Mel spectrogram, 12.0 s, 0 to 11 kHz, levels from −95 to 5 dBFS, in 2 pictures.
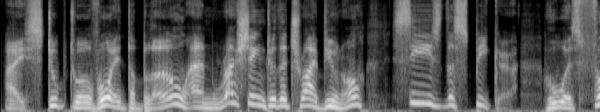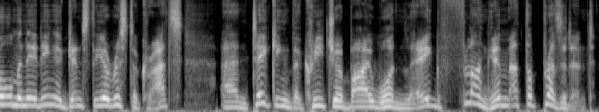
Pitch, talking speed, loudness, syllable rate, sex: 180 Hz, 160 wpm, -18 LUFS, 4.8 syllables/s, male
